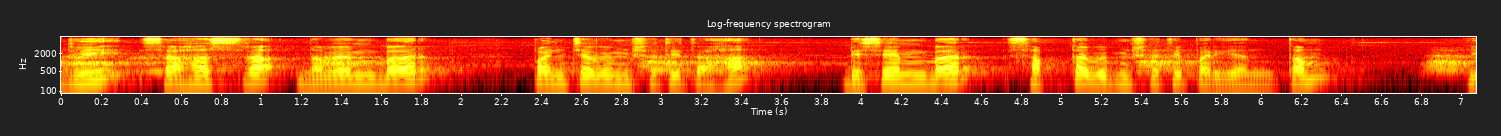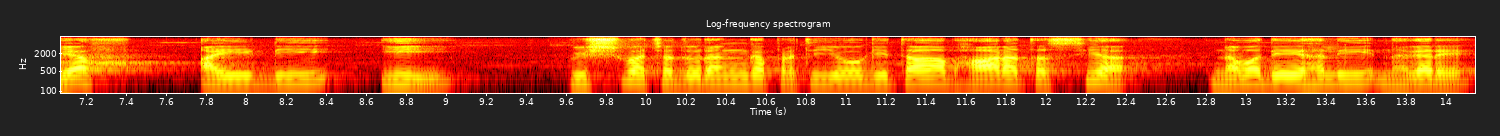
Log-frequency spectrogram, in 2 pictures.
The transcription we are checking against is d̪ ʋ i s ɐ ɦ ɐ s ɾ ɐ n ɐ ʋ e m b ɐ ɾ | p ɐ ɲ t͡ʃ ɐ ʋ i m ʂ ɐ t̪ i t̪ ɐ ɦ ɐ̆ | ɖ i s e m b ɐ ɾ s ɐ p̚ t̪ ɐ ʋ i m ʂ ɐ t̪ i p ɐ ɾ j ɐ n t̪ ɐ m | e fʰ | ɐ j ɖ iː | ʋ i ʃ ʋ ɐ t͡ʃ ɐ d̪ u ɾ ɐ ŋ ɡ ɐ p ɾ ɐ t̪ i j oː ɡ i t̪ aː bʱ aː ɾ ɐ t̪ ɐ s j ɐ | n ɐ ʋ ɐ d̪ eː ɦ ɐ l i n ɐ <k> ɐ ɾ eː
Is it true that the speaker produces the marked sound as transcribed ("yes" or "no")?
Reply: no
